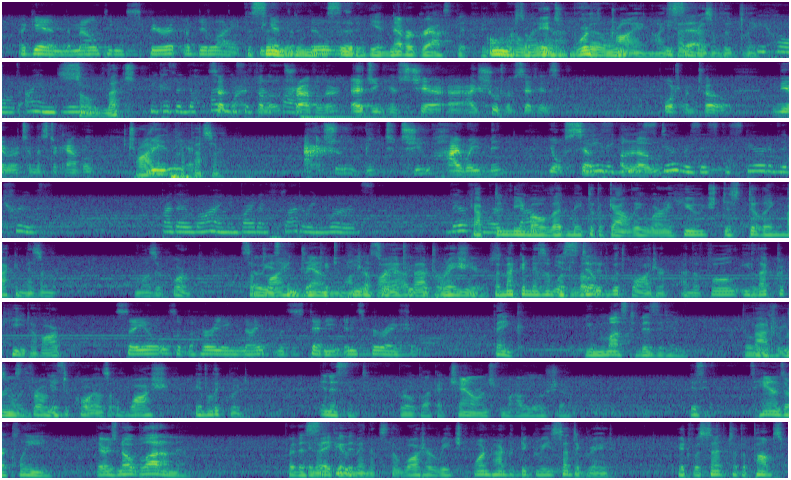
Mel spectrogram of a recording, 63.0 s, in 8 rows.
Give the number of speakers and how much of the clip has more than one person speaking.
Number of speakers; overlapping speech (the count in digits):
6, about 25%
